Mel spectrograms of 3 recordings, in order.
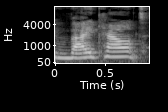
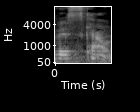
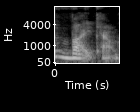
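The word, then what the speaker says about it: viscount: as lords and ladies next up is a vi count that is how to properly pronounce it for many many years i was saying this count because that's how it's spelled but no it is a vi count so if you didn't know that if this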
